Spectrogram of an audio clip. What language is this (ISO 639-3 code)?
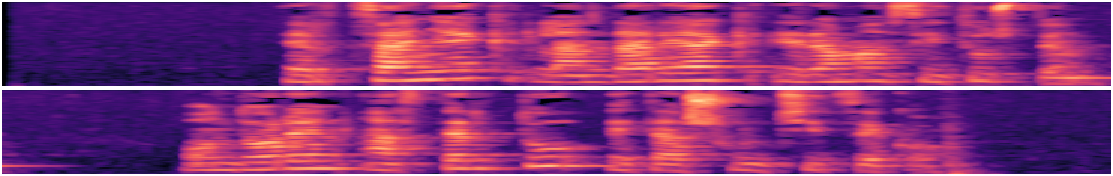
eus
